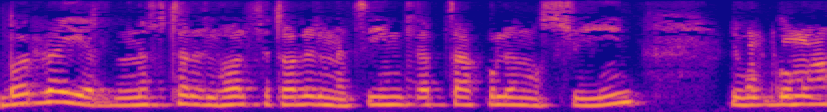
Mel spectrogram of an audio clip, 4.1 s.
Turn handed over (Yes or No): No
